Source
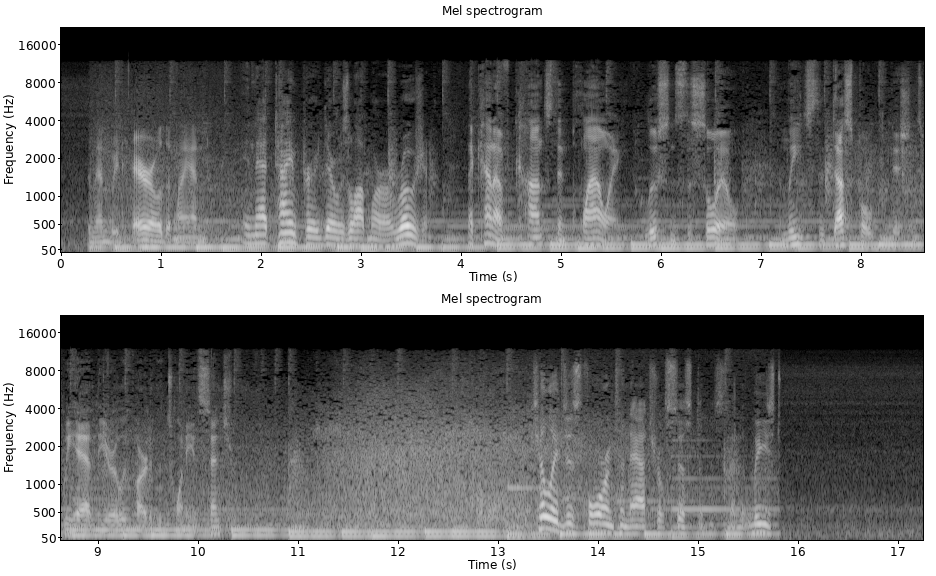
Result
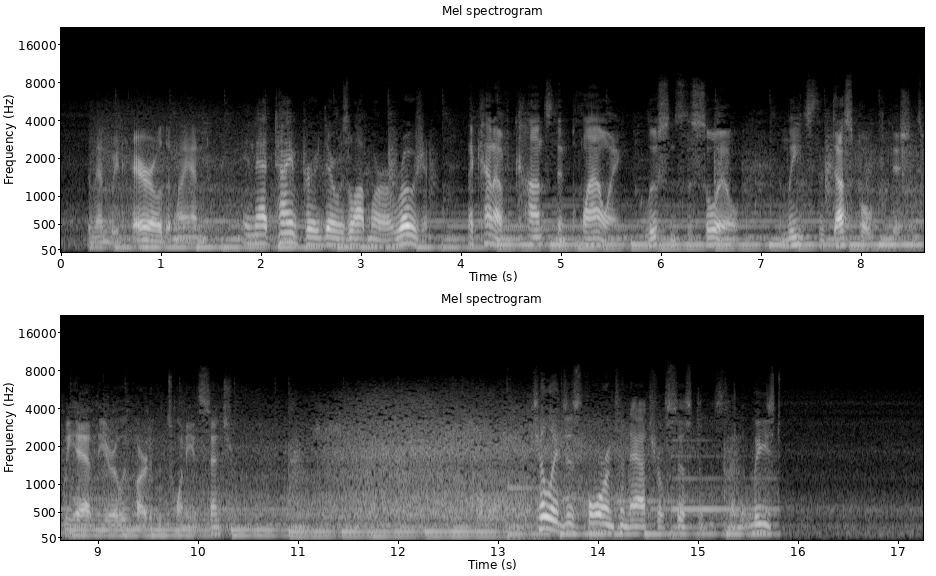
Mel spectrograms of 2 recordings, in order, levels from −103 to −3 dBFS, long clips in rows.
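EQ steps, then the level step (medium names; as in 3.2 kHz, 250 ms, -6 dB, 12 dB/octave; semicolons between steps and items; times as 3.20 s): cabinet simulation 150–4200 Hz, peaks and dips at 170 Hz -6 dB, 330 Hz -9 dB, 950 Hz -7 dB, 1.4 kHz -8 dB, 2.5 kHz -3 dB, 3.6 kHz -4 dB; treble shelf 2.7 kHz -9.5 dB; 0.0 dB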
